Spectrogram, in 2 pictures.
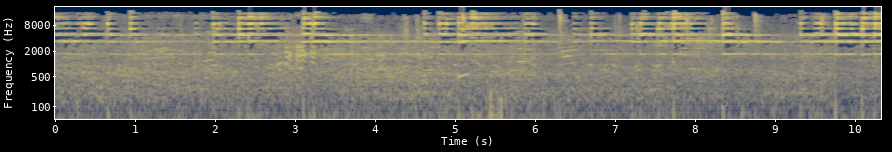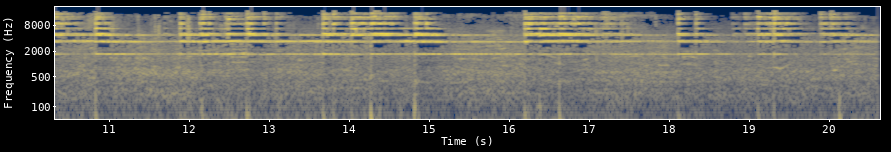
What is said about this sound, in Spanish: dos niños servidores justo a ambos lados también del muñidor que podemos escuchar en estos momentos cómo hace sonar esas campanas que anuncian la llegada de la cofradía del Santísimo Cristo yacente y Nuestra Señora de la Soledad.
